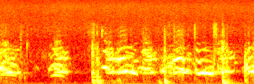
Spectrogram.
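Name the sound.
small dog barking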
